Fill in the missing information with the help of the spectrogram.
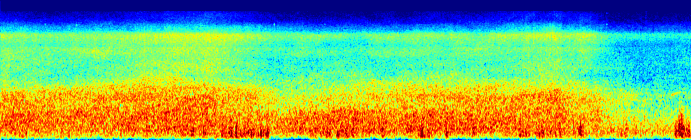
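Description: Ocean surf breaking and washing up a sandy shore, with wind buffeting the microphone.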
